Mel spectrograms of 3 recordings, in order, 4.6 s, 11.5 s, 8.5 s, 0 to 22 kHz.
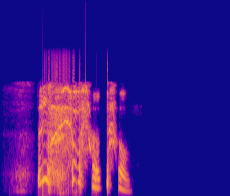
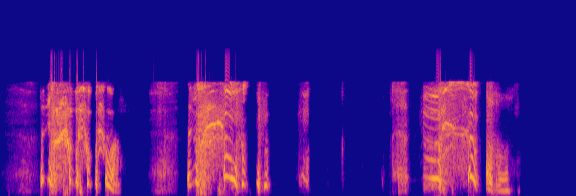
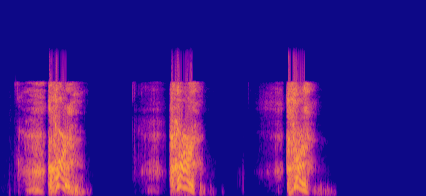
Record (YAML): cough_length: 4.6 s
cough_amplitude: 31049
cough_signal_mean_std_ratio: 0.51
three_cough_length: 11.5 s
three_cough_amplitude: 30012
three_cough_signal_mean_std_ratio: 0.51
exhalation_length: 8.5 s
exhalation_amplitude: 31488
exhalation_signal_mean_std_ratio: 0.4
survey_phase: beta (2021-08-13 to 2022-03-07)
age: 45-64
gender: Male
wearing_mask: 'No'
symptom_none: true
smoker_status: Never smoked
respiratory_condition_asthma: true
respiratory_condition_other: false
recruitment_source: REACT
submission_delay: 1 day
covid_test_result: Negative
covid_test_method: RT-qPCR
